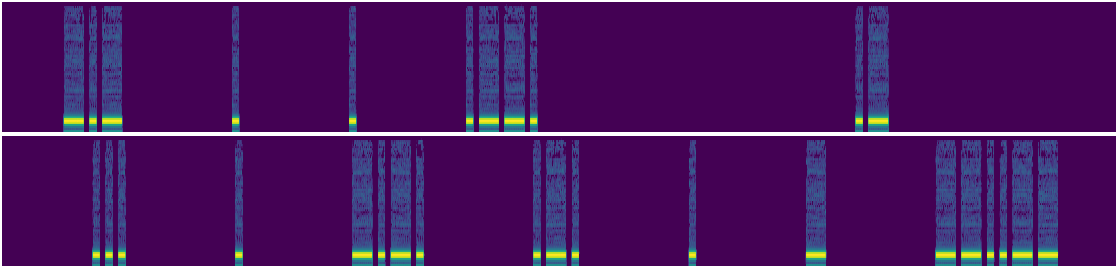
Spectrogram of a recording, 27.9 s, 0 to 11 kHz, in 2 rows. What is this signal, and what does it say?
Morse code, heard as a keyed tone, about 15 wpm, spaced as for 5 wpm, 1000 Hz. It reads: KEEP A SECRET,
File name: qotdfiles / 5wpm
